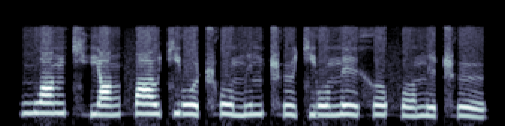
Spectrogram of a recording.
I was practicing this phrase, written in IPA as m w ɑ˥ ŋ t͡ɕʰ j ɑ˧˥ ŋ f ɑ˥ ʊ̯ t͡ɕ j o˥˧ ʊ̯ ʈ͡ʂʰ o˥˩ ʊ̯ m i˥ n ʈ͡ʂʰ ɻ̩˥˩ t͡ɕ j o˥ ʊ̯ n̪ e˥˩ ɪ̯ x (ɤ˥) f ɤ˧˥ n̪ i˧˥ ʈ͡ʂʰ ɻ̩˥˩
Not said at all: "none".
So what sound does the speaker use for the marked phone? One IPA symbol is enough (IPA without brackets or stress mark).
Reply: ɤ˥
